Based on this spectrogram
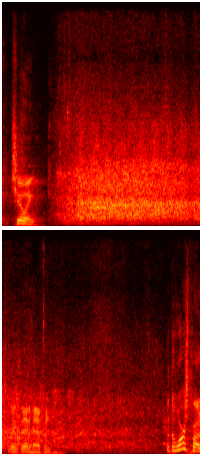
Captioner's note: audience laughter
